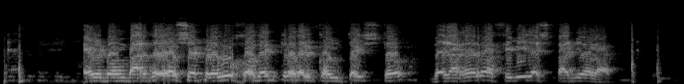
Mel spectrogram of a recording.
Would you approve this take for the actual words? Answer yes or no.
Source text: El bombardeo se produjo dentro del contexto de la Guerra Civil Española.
yes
